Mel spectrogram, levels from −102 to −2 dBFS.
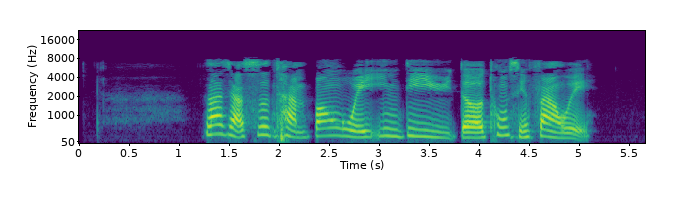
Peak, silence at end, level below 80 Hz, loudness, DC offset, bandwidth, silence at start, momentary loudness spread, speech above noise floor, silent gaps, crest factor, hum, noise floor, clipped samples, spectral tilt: -2 dBFS; 0.55 s; -60 dBFS; -17 LUFS; under 0.1%; 8.2 kHz; 1.25 s; 10 LU; 64 dB; none; 18 dB; none; -81 dBFS; under 0.1%; -3.5 dB/octave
